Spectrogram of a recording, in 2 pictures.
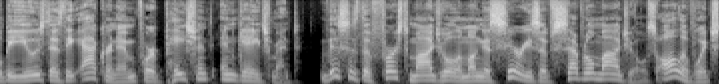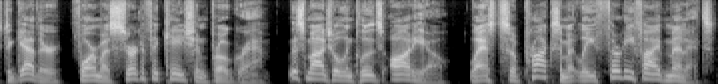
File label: E-Learning How to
